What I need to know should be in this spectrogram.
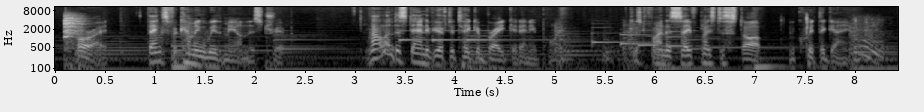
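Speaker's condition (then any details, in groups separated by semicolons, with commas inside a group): No condition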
